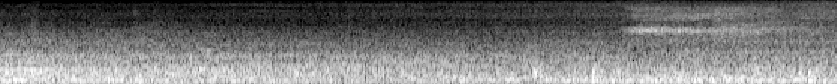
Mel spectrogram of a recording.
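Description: Passenger train coaches rolling past at a platform, a steady rumble of wheels on rail. About four seconds in, a brief high squeal from the wheels joins it.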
